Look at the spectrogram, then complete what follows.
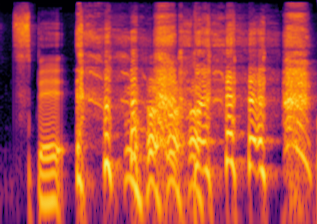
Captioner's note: both laughing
